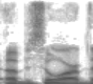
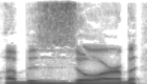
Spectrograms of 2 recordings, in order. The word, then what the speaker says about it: absorb: The dictionary sometimes says this is pronounced absorb, but I tend to make a Z sound in there, and I think a lot of people do as well. Absorb. I've heard that more often than absorb.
